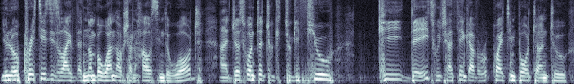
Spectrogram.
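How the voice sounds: A man speaks with a strong French accent at a medium pitch. His pace is moderate and his pitch varies in an ordinary way.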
